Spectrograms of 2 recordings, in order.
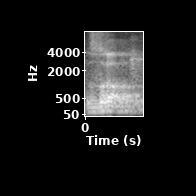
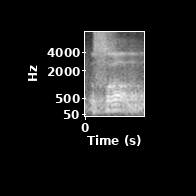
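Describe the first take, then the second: First: The word begins with a z sound. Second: The word begins with an s sound.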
